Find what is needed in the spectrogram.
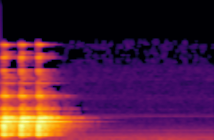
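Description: Ajax wireless alarm siren giving a quick run of short, high beeps that fade out within the first second: the siren's signal that the system is being armed.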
